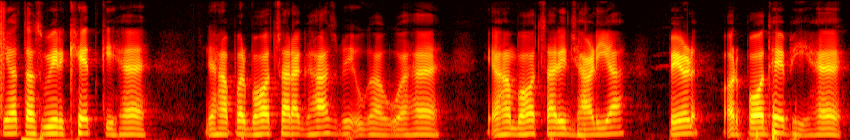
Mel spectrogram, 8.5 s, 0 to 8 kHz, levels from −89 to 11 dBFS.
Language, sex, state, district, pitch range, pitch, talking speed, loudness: Hindi, male, Jharkhand, Palamu, 125-145 Hz, 135 Hz, 160 wpm, -17 LUFS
